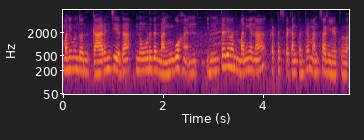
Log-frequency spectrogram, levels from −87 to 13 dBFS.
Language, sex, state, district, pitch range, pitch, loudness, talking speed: Kannada, female, Karnataka, Gulbarga, 185-210 Hz, 195 Hz, -18 LUFS, 155 wpm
